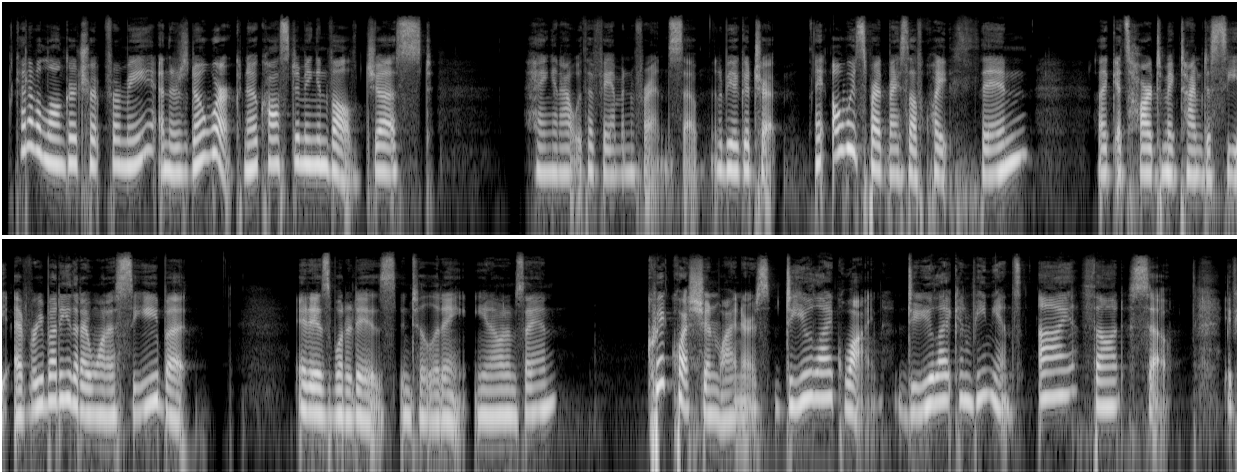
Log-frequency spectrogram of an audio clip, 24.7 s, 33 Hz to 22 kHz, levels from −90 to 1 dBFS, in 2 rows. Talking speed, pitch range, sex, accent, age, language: 185 wpm, 170-235 Hz, female, American, 20-39, English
